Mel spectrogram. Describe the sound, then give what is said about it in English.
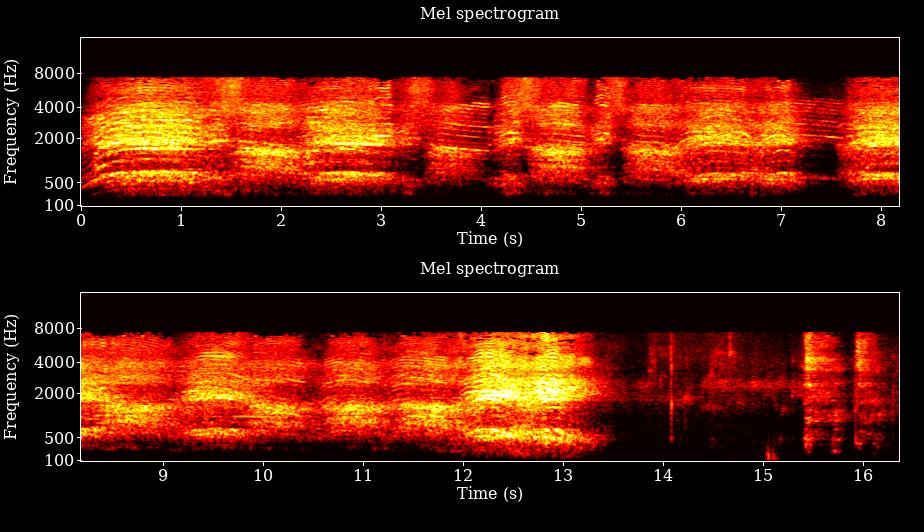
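A group of voices chants a devotional mantra for purification in loud, steady unison. Repeating phrases come in rhythmic waves for about thirteen seconds, then the chanting breaks off into near quiet with a few scattered sounds. “Now we are chanting for purification. But in the liberated state, we chant in ecstatic love.”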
